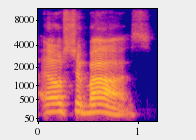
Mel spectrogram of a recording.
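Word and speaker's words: El-Shabazz: Malcolm X and uh El Shabbaz. Well, Malcolm Little, Detroit Red, Malcolm X, El Shabbaz. That's the proper way to say it.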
